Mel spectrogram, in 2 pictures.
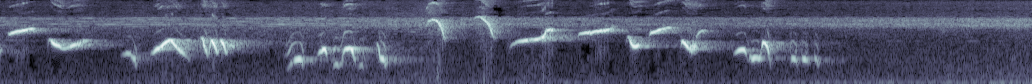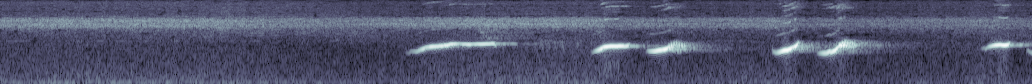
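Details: Territorial white-rumped shama facing a rival delivers a varied burst of quick whistles and chirps, pauses for about three seconds, then resumes with rising whistled notes spaced roughly half a second apart.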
